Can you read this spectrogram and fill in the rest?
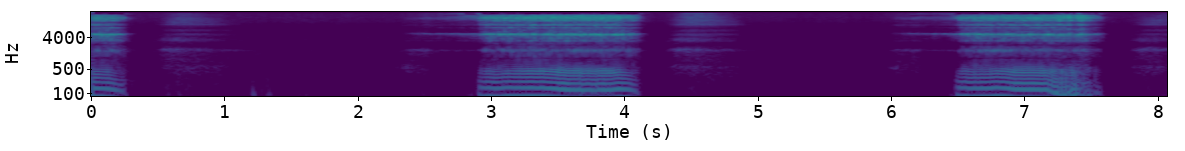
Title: SNORING SOUND EFFECT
